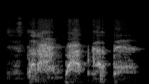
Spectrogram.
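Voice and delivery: breathy whisper; whispered aside. Shown as a demonstration. Teacher whispering to show the airy ha. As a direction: breathe it out like a soft h. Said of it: "हा".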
